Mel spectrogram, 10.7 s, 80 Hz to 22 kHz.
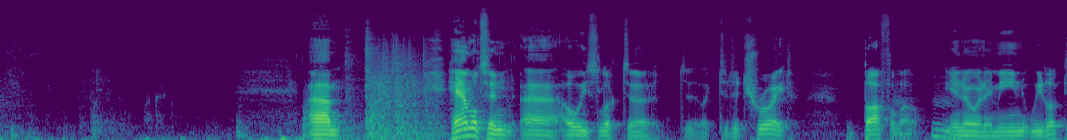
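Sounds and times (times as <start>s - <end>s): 
door swinging shut with a creak and thud: 2.7s - 5.2s
speech: 3.1s - 3.6s, 4.5s - 10.6s.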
